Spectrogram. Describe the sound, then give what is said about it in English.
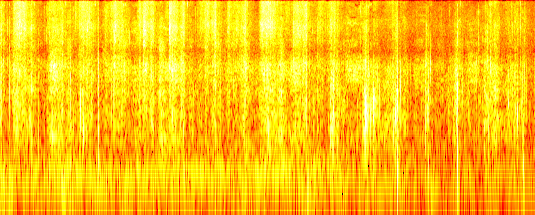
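Footsteps of a runner in running shoes, a steady rhythm of many soft, clumping thuds on each stride, fairly faint throughout. “I wonder if you can hear a little bit more of the clump of my feet on this run.”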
